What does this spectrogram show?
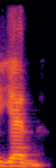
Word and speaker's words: Yuen: generations ago okay so they pronounce it caribbean way which is yen oh okay i don't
